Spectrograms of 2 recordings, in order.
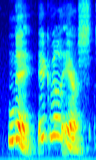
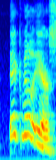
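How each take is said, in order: First: Higher and slow, stubbornly insisting; stubborn girl, Sanne. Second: Put-on higher eager child's voice, insisting; a boy claiming the first turn; eager boy, Jasper. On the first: Sanne refuses to let Jasper go first, slow and insistent. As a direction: draw it out like a stubborn little girl. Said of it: "zegt Sanne". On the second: Jasper tells the others he goes first, eager and higher. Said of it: "zegt Jasper". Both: A narrator's reading.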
